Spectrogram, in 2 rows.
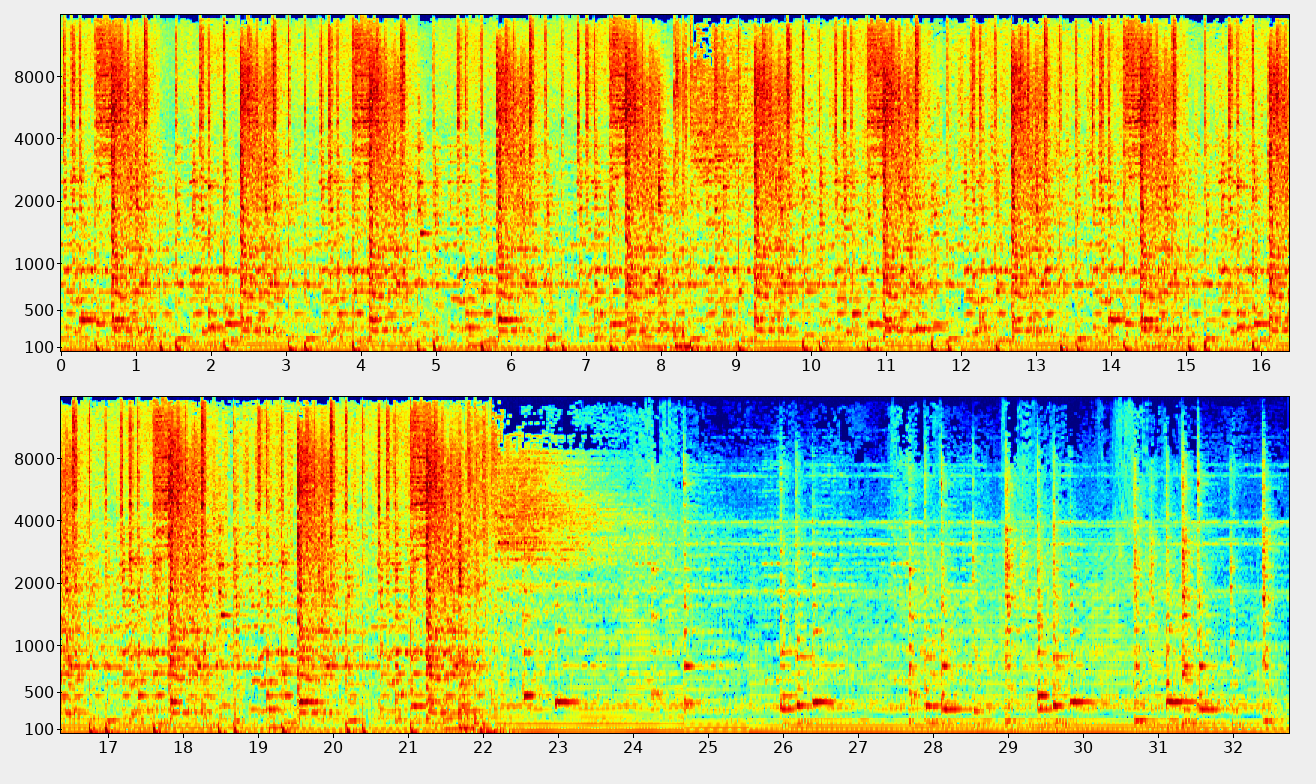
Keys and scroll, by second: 7.1 Escape, 12.7 Escape, 14.1 ctrl+x.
